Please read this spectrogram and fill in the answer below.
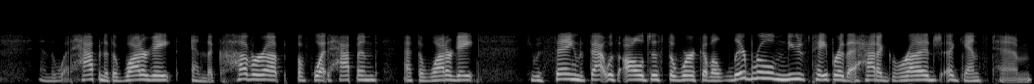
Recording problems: high frequencies cut off; severe; nothing above 4 kHz

